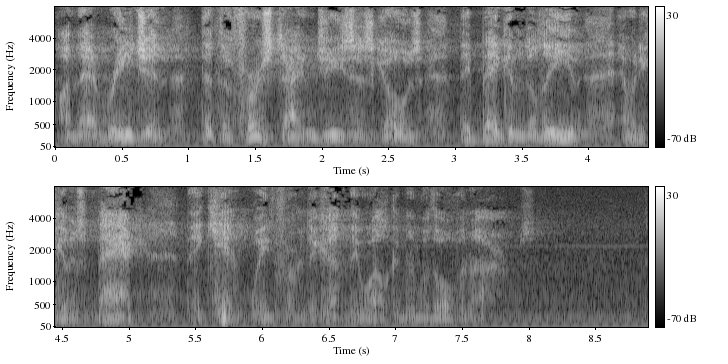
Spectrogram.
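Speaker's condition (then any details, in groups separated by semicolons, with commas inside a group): Laryngeal cancer; no spread on MRI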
